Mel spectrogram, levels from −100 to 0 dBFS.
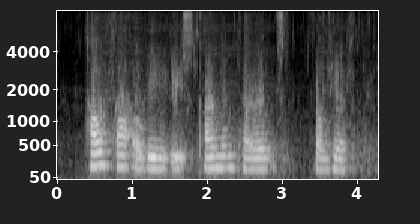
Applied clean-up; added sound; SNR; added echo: neural separator model SepFormer DNS4.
